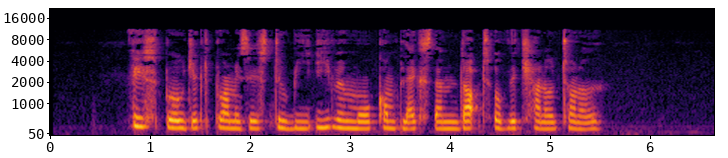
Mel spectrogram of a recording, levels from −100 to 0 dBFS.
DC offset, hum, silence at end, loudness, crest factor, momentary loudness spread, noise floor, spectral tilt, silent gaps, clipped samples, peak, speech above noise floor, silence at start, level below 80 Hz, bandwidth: under 0.1%; none; 1.15 s; -23 LUFS; 20 dB; 7 LU; -70 dBFS; -4 dB/octave; none; under 0.1%; -4 dBFS; 47 dB; 0.8 s; -68 dBFS; 11.5 kHz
